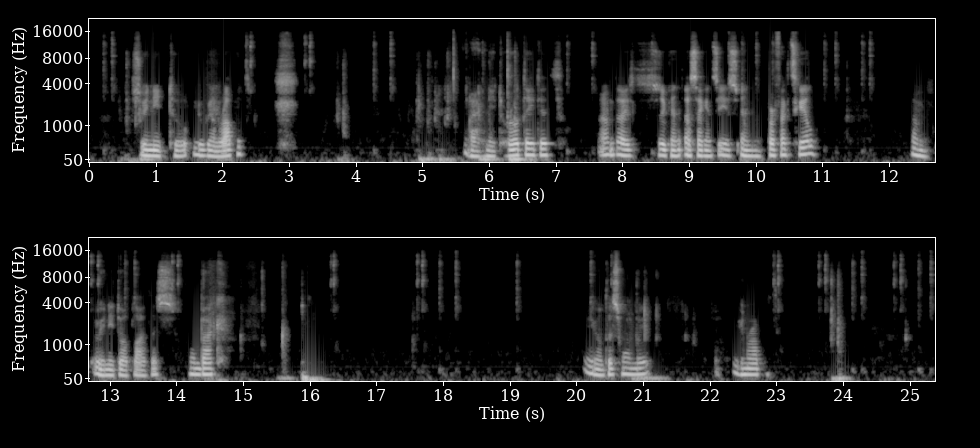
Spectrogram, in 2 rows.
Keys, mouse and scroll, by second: 0.1 Tab, 0.5 a, 1.6 u, 3.4 Tab, 3.9 middle click, 4.5 Tab, 4.9 a, 5.0 r, 5.5 KP_9, 5.6 KP_0, 5.9 KP_Enter, 6.1 Tab, 6.8-7.2 middle drag, 7.5-8.0 scroll up 2, 8.0 scroll down 2, 8.2-9.2 middle drag, 9.5 shift+middle drag, 9.7 scroll up 1, 9.9-10.2 middle drag, 10.5 scroll down 1, 10.7 middle click, 11.1 scroll up 1, 11.2 middle click, 11.7-12.0 scroll down 1, 12.4 click, 12.9 middle click, 13.6 shift+click, 14.5 ctrl+l, 16.0 click, 16.2-16.6 scroll up 1, 16.6-17.3 scroll down 1, 17.3 click, 17.6 middle click, 18.0-18.3 scroll up 2, 18.3-18.7 scroll down 1, 18.7-19.9 middle drag, 20.2 click, 20.4 Tab, 20.7 a, 21.3 u, 23.6 Tab, 23.8 middle click, 24.4 click, 24.7 scroll down 1, 24.8 middle click, 25.1-25.3 scroll up 1.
